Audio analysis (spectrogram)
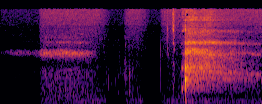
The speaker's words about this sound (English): But let's have the simultaneous sip anyway. That's all we need. Go.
